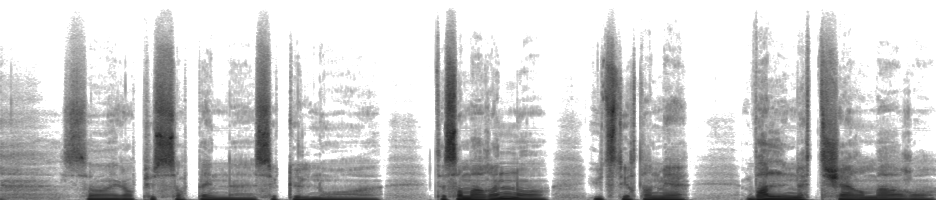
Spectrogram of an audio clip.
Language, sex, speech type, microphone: Norwegian, male, spontaneous, Shure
